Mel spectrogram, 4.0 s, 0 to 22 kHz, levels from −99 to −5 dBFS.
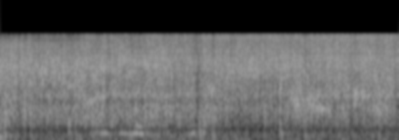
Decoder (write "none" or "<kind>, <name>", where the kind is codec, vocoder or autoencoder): vocoder, BigVGAN v2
